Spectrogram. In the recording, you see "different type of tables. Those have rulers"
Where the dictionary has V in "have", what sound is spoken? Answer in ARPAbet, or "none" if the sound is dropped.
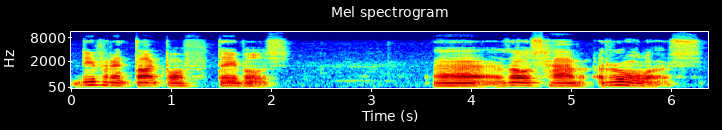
V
